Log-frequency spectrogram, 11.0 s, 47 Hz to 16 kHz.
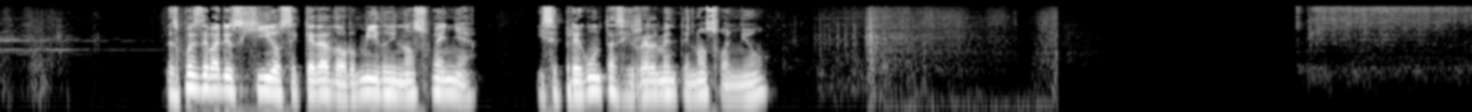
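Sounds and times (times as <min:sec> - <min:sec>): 
speech: 0:01.2 - 0:05.9
hot water gushing from a tap or shower: 0:09.8 - 0:11.0.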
